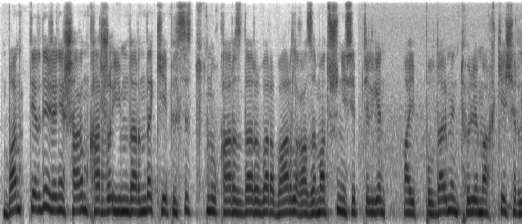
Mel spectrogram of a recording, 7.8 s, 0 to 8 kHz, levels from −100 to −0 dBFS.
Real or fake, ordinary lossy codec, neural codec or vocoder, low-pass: real; none; none; none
